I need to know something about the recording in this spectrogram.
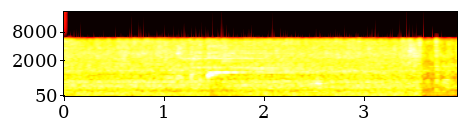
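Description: A spoon clinks against a metal pot.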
